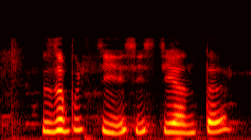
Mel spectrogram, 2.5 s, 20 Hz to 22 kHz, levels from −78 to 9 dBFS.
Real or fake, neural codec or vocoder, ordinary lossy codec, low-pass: fake; codec, 16 kHz in and 24 kHz out, 1 kbps, XY-Tokenizer; none; 7.2 kHz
